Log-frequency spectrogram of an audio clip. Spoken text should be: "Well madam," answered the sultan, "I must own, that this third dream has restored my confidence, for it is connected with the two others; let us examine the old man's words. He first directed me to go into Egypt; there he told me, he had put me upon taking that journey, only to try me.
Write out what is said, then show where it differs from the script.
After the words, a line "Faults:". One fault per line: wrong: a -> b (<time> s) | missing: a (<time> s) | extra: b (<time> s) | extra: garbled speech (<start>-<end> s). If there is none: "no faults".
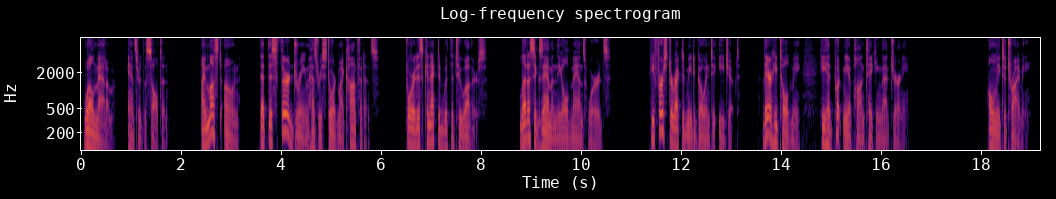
"Well madam," answered the sultan, "I must own, that this third dream has restored my confidence, for it is connected with the two others; let us examine the old man's words. He first directed me to go into Egypt; there he told me, he had put me upon taking that journey, only to try me.
Faults:
no faults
